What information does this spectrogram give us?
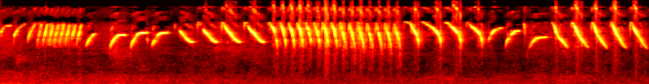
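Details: Male canary singing a long champion-style song used as tutoring song for other canaries: dense buzzy rattling trills alternating with rows of sharp descending whistled notes, fast and loud throughout.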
